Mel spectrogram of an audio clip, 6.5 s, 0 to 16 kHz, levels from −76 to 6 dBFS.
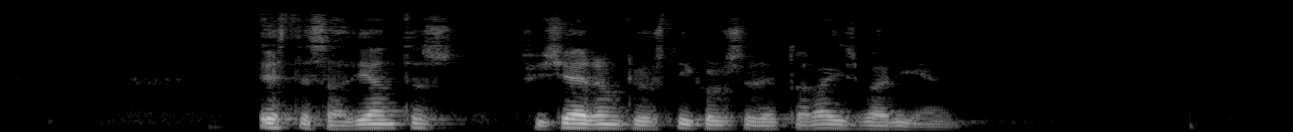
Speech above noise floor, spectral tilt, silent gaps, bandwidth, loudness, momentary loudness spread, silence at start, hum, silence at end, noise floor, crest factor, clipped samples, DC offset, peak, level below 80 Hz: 49 dB; -5.5 dB/octave; none; 11 kHz; -27 LUFS; 17 LU; 1.3 s; none; 1.7 s; -75 dBFS; 22 dB; under 0.1%; under 0.1%; -6 dBFS; -68 dBFS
